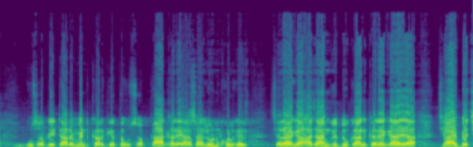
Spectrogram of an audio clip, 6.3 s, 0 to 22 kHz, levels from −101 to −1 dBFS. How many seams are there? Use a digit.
1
